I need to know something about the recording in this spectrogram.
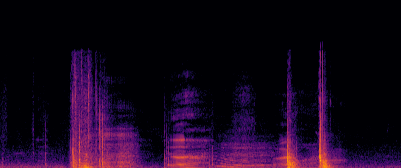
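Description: A wooden door rattles open and bangs.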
